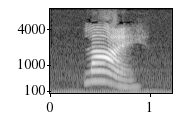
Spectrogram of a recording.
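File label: "lai", Mandarin pinyin, tone 4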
